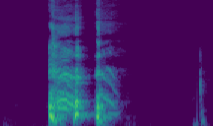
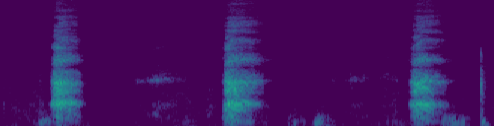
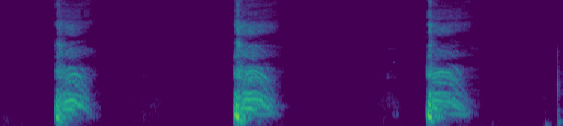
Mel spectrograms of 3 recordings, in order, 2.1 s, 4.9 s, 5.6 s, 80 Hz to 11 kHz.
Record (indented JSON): {
  "cough_length": "2.1 s",
  "cough_amplitude": 5992,
  "cough_signal_mean_std_ratio": 0.33,
  "exhalation_length": "4.9 s",
  "exhalation_amplitude": 1354,
  "exhalation_signal_mean_std_ratio": 0.33,
  "three_cough_length": "5.6 s",
  "three_cough_amplitude": 6307,
  "three_cough_signal_mean_std_ratio": 0.28,
  "survey_phase": "beta (2021-08-13 to 2022-03-07)",
  "age": "45-64",
  "gender": "Male",
  "wearing_mask": "No",
  "symptom_none": true,
  "smoker_status": "Ex-smoker",
  "respiratory_condition_asthma": false,
  "respiratory_condition_other": false,
  "recruitment_source": "REACT",
  "submission_delay": "2 days",
  "covid_test_result": "Negative",
  "covid_test_method": "RT-qPCR"
}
